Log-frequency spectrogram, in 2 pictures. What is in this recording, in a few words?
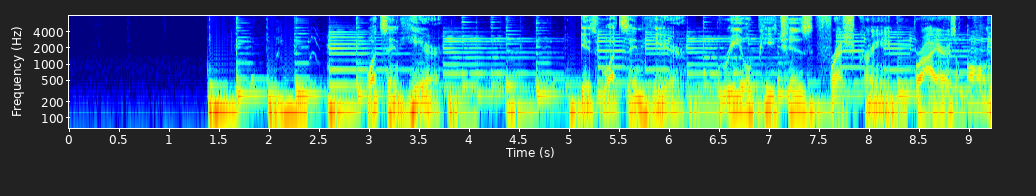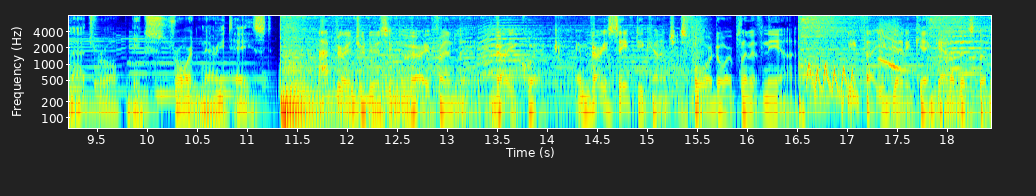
American, familiar, warm and engaging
